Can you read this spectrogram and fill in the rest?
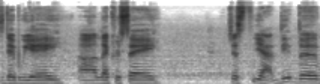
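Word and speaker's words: de Buyer: A lot of people pronounce it de Bayer, but it's Debouillet, Le Creuset.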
